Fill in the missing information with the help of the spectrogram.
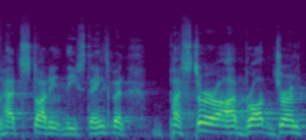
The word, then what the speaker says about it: Pasteur: Some of you may remember in school hearing about Louis Pasteur. I don't know if that's how you say it. Any French people here? Pasteur. Is that? Okay. There you go.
